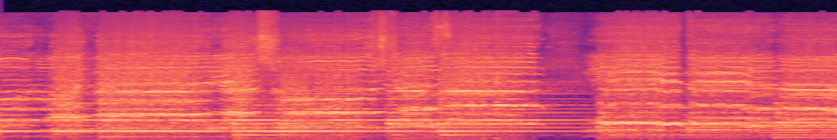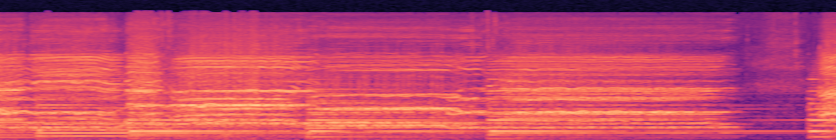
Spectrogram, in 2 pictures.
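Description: A choir singing slow, sustained chords in long phrases, with a short pause about five and a half seconds in and another just before the end.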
